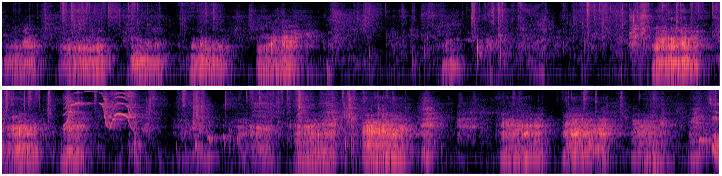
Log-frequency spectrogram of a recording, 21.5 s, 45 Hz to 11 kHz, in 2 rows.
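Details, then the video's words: Mikey, a 14-week-old Great Dane puppy weighing 21 kg, growls during tug of war with his larger sister Ellie in an art studio. Gravelly growl bursts come about every second or two, with a brief higher squeak midway through. "Growling Great Dane Puppy Loves to Play Tug of War"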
